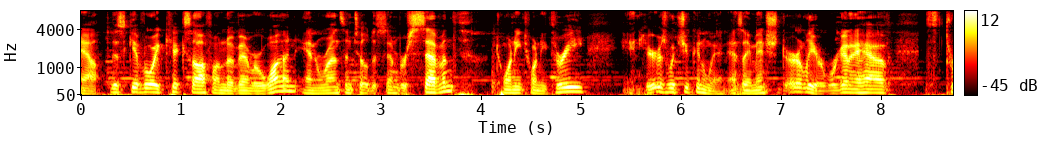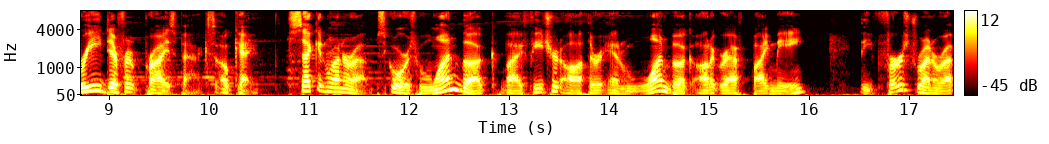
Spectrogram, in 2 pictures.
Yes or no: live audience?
no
